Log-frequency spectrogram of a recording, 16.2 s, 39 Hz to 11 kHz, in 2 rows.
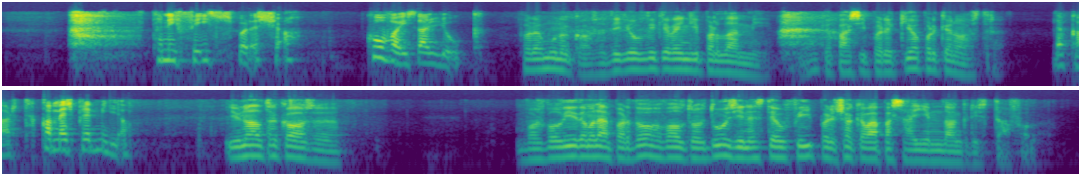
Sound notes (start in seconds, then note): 0.9 sighs; 5.9 sighs in assent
